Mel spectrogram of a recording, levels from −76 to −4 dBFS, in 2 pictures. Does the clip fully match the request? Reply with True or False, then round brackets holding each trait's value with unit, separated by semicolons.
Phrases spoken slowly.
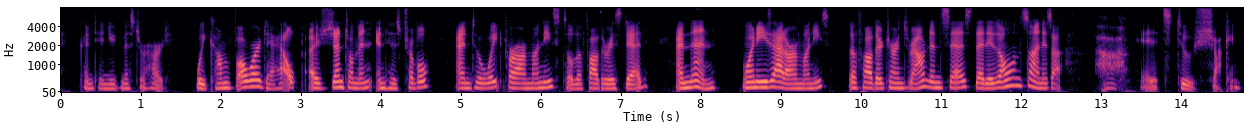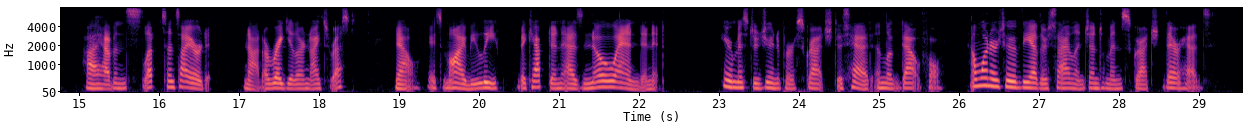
False (185 wpm)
